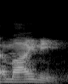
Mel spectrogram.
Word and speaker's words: Hermione: How do you pronounce that? Hermione.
